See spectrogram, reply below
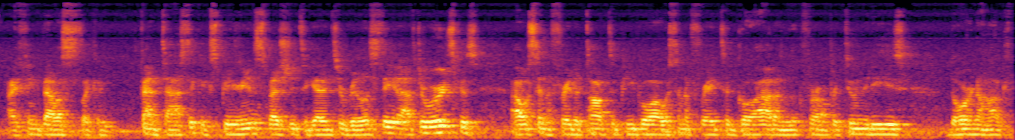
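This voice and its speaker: A young adult man from Mexico City, a real estate agent guest telling his story in a relaxed, casual way, with lots of "like"s. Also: on the low side. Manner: relaxed, filler-heavy storytelling with many "like"s. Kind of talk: casual interview chat. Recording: echoey, distant mic with clear background noise.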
